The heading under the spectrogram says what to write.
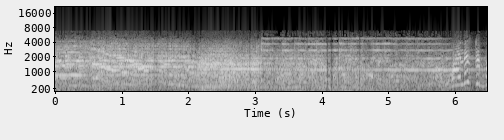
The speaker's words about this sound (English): what made you ring the gong for a fire drill?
